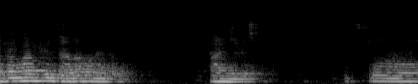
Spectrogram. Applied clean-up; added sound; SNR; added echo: neural separator model SepFormer DNS4.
